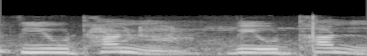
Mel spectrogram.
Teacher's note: অনুস্বারের জায়গায় নয়ের মতো উচ্চারণ হবে। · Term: অনুনাসিক ধ্বনি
